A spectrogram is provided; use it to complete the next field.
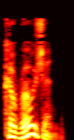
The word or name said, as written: corrosion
